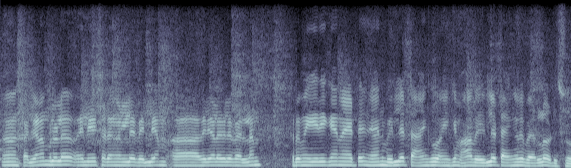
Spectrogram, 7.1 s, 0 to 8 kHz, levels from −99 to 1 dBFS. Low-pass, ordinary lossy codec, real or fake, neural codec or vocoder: none; none; real; none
